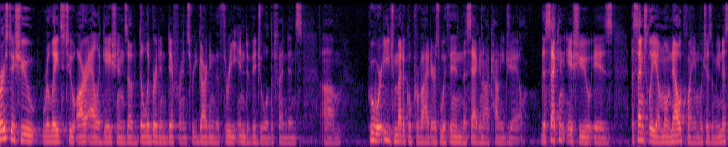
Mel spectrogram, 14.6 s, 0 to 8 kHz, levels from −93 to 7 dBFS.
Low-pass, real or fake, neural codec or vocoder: 7.2 kHz; real; none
